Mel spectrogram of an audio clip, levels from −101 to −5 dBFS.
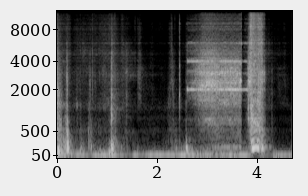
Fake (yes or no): yes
